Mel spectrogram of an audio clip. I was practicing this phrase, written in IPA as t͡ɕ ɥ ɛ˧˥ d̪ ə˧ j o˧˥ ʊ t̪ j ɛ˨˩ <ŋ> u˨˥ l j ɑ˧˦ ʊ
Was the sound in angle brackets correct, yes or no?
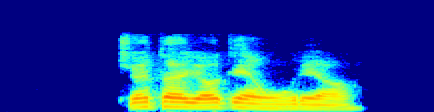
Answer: no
